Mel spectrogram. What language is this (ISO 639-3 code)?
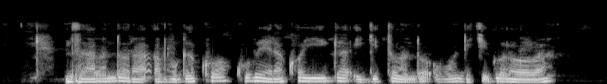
kin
